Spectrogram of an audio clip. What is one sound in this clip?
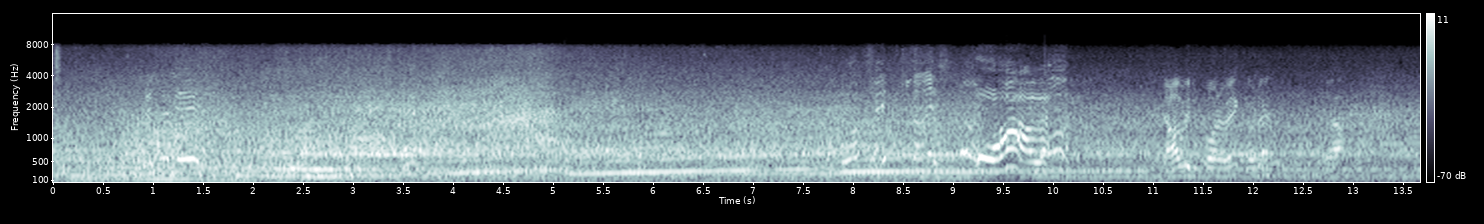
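Heavy traffic roars steadily past on a motorway.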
